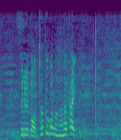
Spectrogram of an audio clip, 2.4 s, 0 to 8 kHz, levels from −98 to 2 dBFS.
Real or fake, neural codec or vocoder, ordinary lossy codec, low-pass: fake; codec, 16 kHz, 4 kbps, FreqCodec, larger model; none; 7.2 kHz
